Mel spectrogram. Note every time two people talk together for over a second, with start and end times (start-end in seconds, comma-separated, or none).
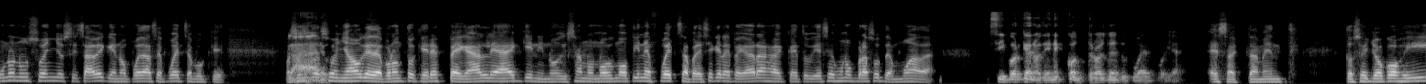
none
